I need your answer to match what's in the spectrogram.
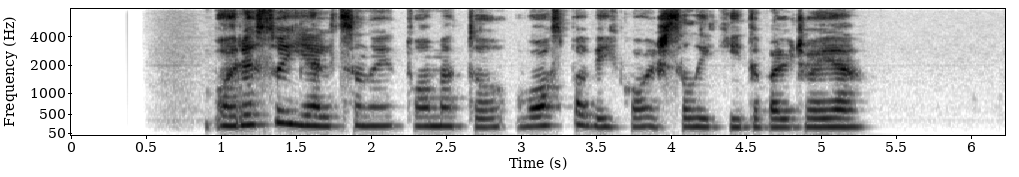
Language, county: Lithuanian, Kaunas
